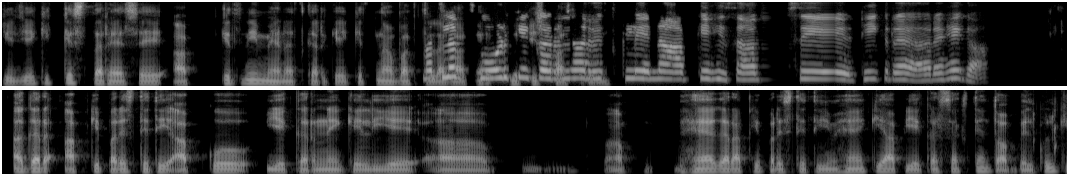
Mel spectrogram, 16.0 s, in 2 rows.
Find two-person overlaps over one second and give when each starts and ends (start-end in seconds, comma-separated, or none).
3.2-4.5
